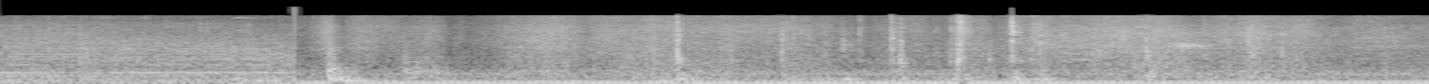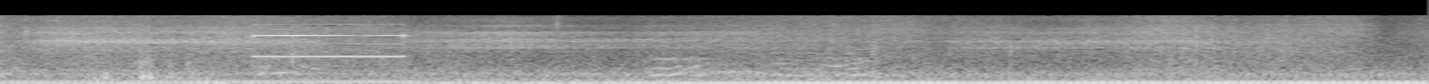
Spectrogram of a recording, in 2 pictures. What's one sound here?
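A car engine starts and idles with a low steady hum.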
